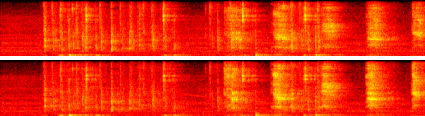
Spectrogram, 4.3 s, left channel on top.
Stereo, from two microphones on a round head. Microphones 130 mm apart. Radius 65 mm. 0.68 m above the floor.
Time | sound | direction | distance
0.4 | typing on a keyboard | 20° left (ahead or behind) | 1.0 m
2.2 | chewing | 50° right (ahead or behind) | 7.5 m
